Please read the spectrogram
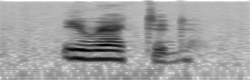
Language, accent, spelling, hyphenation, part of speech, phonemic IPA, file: English, US, erected, erect‧ed, verb / adjective, /ɪˈɹɛktɪd/, En-us-erected.ogg
- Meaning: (verb) simple past and past participle of erect; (adjective) erect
